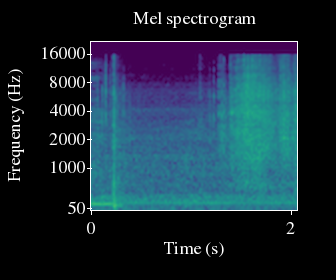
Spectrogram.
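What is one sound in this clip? Liquid pours from a bottle.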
